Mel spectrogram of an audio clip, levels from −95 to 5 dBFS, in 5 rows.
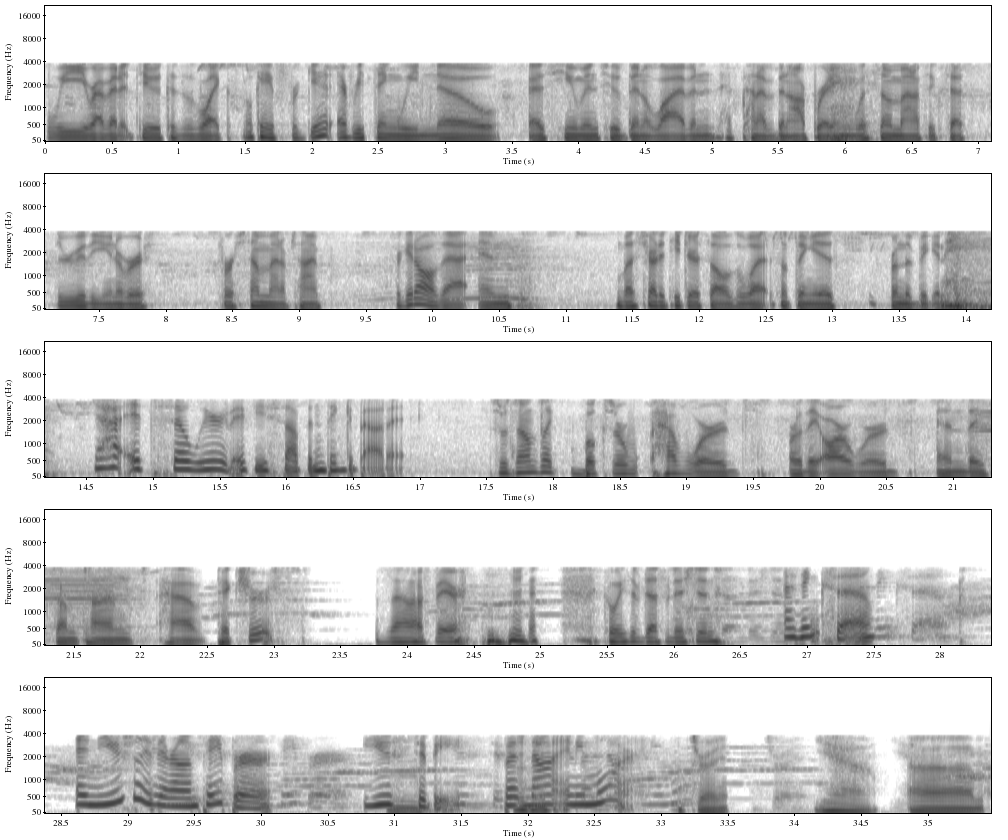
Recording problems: high frequencies cut off; severe; nothing above 3.5 kHz
echo of what is said; faint; from 26 s on; 560 ms later, 20 dB below the speech
animal sounds; faint; throughout; 20 dB below the speech

